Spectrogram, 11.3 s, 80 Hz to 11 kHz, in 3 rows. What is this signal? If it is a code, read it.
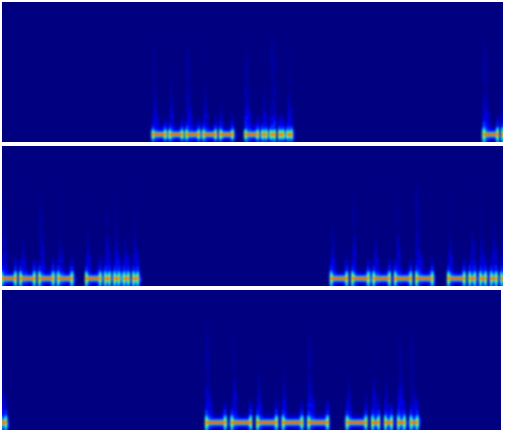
Morse code, heard as a keyed tone, about 33 wpm, 700 Hz. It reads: 06 06 06 06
